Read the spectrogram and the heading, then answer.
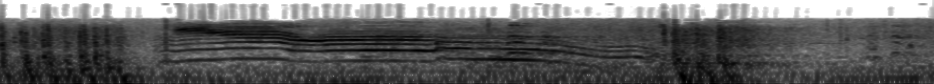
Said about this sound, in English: There's nothing in there but a cat.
